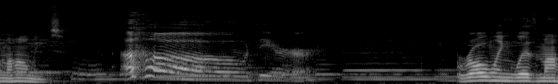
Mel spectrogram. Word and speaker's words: Mahomes: are waking up oh so it is pronounced my homies i thought it was mahomes i don't know anything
